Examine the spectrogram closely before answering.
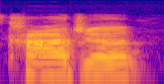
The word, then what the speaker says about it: Katja: My name is Kaja. My channel is just simply sports with Kaja and T is silent.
